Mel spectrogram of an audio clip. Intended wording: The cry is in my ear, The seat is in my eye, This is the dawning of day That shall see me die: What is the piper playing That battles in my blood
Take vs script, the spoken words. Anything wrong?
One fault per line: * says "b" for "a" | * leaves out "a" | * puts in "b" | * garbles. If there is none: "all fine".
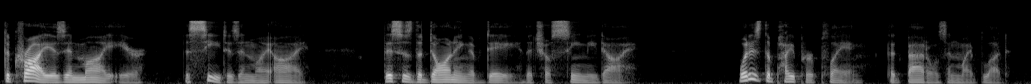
all fine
